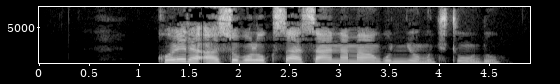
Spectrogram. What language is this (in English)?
Ganda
